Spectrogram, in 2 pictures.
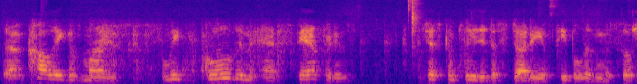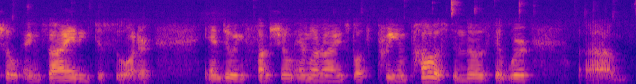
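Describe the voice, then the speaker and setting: Man, Boston accent, lowish voice, earnest, restarts sentences, tinny phone line. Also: steady tone, moderate pace. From Boston area, US. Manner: earnest, repeats words when starting sentences. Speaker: mindfulness expert guest. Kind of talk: radio interview.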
